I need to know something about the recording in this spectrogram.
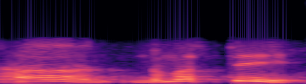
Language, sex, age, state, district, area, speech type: Hindi, male, 18-30, Uttar Pradesh, Ghazipur, rural, conversation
